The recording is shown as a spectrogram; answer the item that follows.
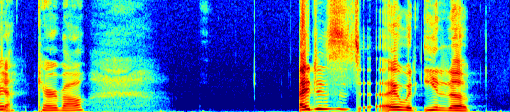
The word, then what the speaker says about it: Caraval: Caraval. Did I say it right? Yeah. Caraval.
